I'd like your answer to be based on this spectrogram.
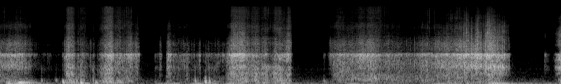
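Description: The sharpened tip of a wooden pencil scratches and rubs across a dark, soft, porous foam microphone windscreen. It makes bursts of rough, crackling scraping, with a steady whistling tone near 1.5 kHz running through the louder strokes. Brief quiet gaps fall between them.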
